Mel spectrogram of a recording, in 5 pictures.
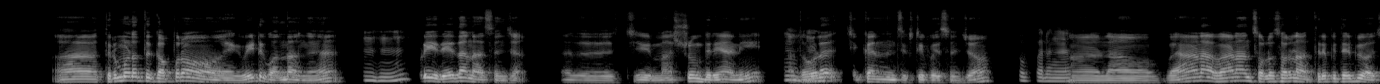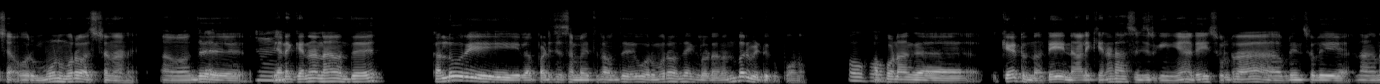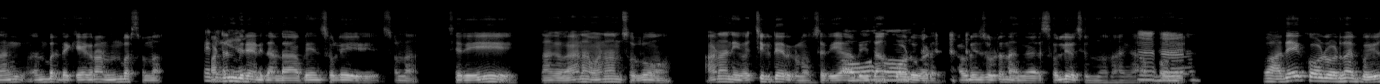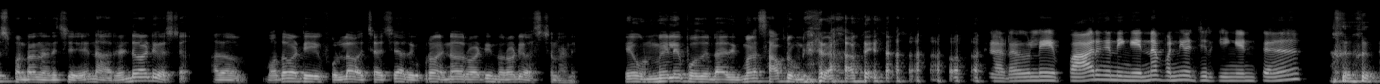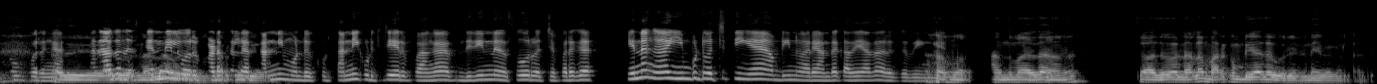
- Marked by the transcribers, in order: other background noise; laugh; laughing while speaking: "சாப்ட முடியாதுடா அப்டின்னா"; laugh; other noise
- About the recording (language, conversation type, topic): Tamil, podcast, நண்பருக்கு மன ஆறுதல் தர நீங்கள் என்ன சமைப்பீர்கள்?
